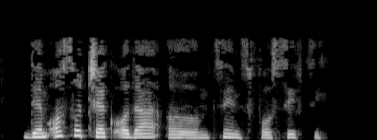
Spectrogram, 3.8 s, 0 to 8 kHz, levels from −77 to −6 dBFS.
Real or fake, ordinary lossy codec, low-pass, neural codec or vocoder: fake; MP3, 24 kbps; 7.2 kHz; vocoder, 22.05 kHz, 80 mel bands, WaveNeXt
